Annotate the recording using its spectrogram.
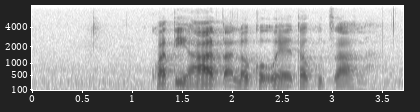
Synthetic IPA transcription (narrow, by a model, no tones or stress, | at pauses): kʼwatiɦatʼalɔkɔʔuɦɛtʼakut͡saːla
